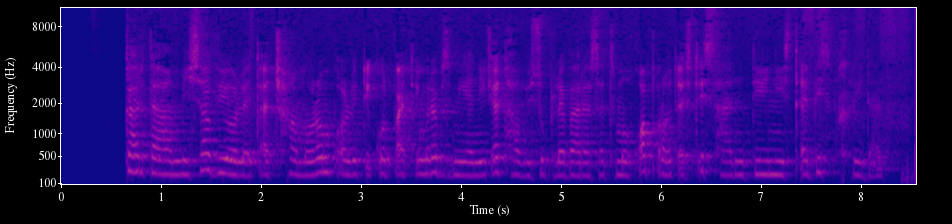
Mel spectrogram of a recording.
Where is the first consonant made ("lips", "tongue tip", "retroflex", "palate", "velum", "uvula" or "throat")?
velum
